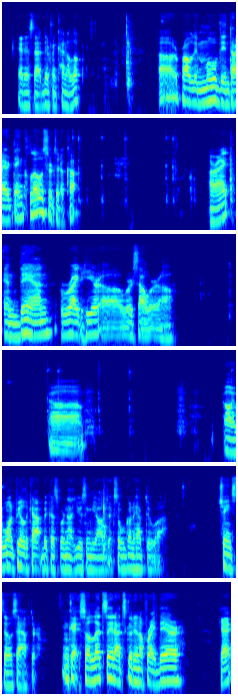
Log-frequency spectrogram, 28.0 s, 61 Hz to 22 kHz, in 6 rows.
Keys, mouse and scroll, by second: 1.9 KP_3, 3.3 click, 5.0 g, 6.8 click, 7.4 g, 13.8-15.1 scroll down 3, 15.1 click, 16.2 middle click, 18.8 click, 21.9-22.6 scroll up 3, 22.6-23.3 scroll down 2, 23.3 middle click, 26.9 Tab.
